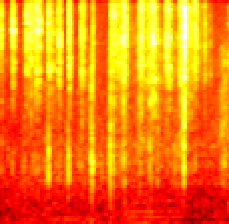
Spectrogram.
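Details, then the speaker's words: Vintage Sharp calculator, before disassembly, shaken by hand: irregular light clicks and ticks as something loose rattles around inside the case. "i don't know we got some rattlage can you hear that"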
